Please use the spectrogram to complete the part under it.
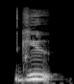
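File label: "gyu", Japanese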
